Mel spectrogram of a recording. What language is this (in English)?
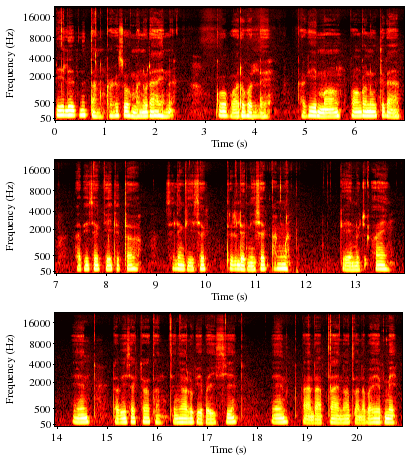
Kalenjin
